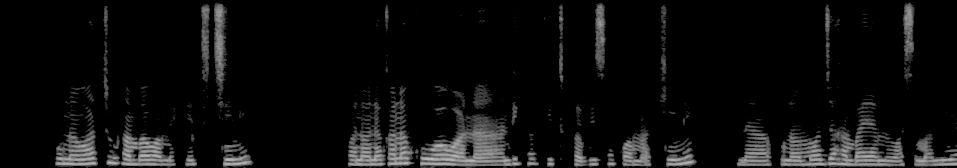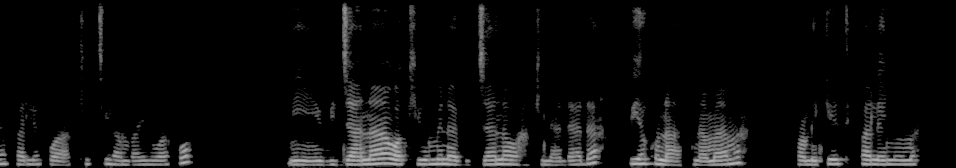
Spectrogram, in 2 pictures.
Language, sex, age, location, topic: Swahili, female, 25-35, Nakuru, government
